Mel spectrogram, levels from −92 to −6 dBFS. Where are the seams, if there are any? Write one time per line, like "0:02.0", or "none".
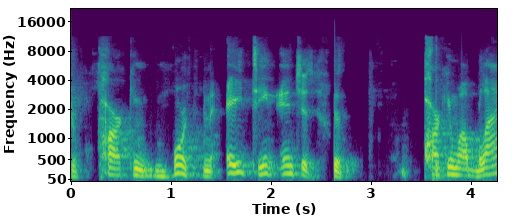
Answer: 0:02.5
